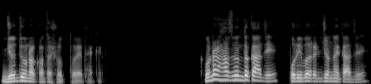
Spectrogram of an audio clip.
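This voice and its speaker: A man's voice: fairly high pitch, very animated, racing, a little mellow, dry recording, clean studio sound. A man from Bangladesh hosting a radio show, questioning a guest about her life story in a blunt, pointed way. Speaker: radio host. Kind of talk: probing interview about a caller's life story.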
